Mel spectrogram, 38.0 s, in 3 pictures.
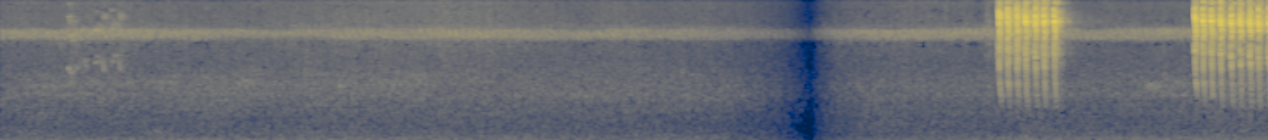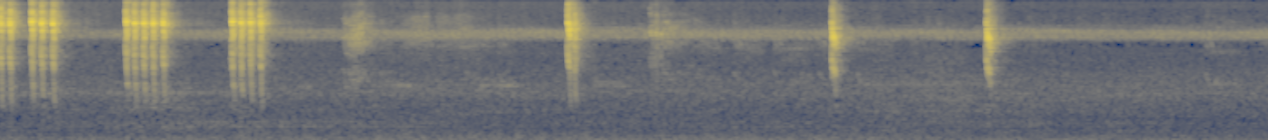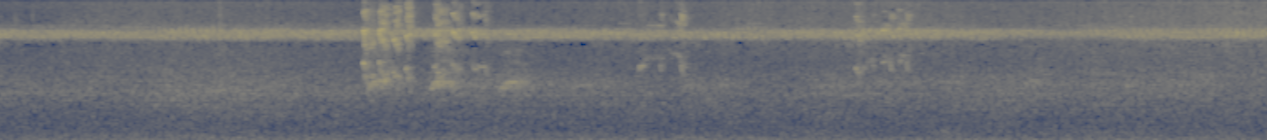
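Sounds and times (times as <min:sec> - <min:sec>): sharp down-slurred bird chirps: 0:00.6 - 0:01.4, 0:10.0 - 0:10.8, 0:11.5 - 0:15.5, 0:16.1 - 0:21.4, 0:22.5 - 0:22.8, 0:29.0 - 0:30.6, 0:33.8 - 0:34.6
bird rattling bursts: 0:09.9 - 0:10.7, 0:11.9 - 0:15.4.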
